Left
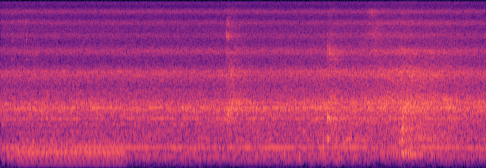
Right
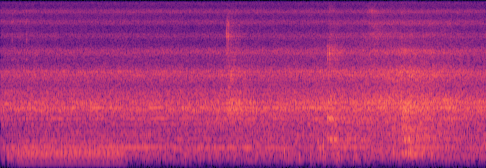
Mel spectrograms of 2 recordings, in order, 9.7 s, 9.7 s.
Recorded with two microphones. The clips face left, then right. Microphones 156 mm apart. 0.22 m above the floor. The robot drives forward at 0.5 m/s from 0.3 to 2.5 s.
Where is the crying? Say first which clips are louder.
Left 1 dB; 35° left (ahead or behind), 7.5 m.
